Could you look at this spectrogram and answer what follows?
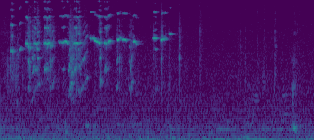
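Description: Padded swivel office chair squeaking: a quick run of short, high-pitched squeaks as a foot bears down on its tilting seat during lunges. The squeaks fade out about three and a half seconds in.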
